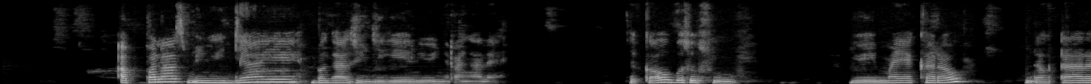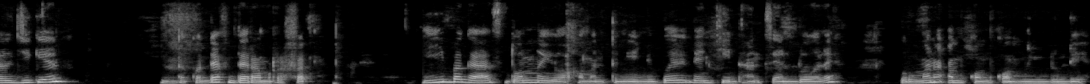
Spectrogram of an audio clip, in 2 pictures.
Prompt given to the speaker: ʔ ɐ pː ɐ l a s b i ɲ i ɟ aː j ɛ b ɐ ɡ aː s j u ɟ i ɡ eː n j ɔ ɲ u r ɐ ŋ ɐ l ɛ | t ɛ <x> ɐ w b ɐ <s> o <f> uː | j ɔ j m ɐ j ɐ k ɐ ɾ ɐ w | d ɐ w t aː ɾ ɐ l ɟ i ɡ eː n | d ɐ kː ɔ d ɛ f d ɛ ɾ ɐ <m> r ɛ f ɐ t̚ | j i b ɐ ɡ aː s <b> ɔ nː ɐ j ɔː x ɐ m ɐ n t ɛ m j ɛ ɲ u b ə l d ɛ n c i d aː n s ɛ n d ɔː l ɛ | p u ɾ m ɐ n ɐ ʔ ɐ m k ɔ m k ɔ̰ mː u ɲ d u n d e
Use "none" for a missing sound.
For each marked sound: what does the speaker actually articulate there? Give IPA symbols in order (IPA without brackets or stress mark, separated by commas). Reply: k, s, s, m, d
